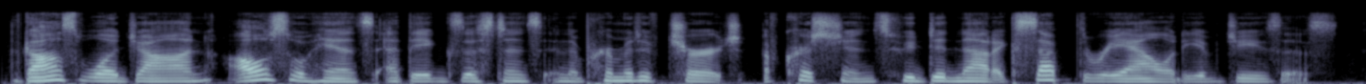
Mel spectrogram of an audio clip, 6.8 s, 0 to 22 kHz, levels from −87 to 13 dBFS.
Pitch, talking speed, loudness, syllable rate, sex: 160 Hz, 200 wpm, -20 LUFS, 5.6 syllables/s, female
